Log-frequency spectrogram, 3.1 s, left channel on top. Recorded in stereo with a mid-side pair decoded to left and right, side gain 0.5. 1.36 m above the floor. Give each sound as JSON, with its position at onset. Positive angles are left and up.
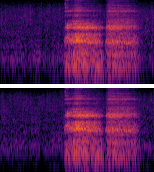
{"t": 1.3, "sound": "breathing", "azimuth_deg": -5, "distance_m": 1.0}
